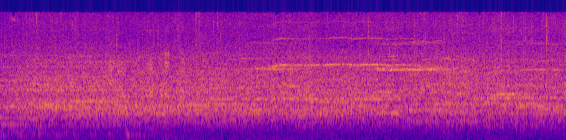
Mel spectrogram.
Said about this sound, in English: They're not booing, they're yelling, Mitch, Mitch, Mitch. I was surprised. You sure? I was surprised at the boos.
